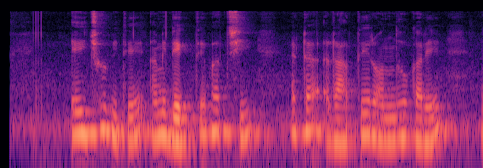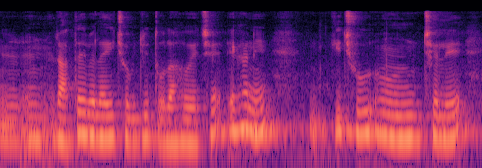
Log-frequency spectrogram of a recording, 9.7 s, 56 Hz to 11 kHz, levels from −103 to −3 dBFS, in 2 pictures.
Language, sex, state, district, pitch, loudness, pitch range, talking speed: Bengali, male, West Bengal, Dakshin Dinajpur, 160 Hz, -35 LUFS, 145-180 Hz, 125 wpm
